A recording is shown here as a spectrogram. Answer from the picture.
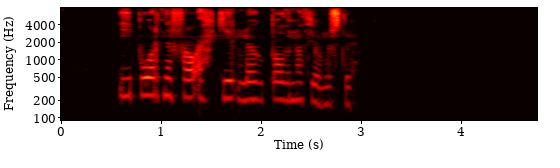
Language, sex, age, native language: Icelandic, female, 20-29, Icelandic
